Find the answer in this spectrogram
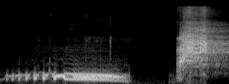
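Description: A pigeon cooing for just over a second, a low, pulsing call. Near the end comes a sudden harsh noise that fades away.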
